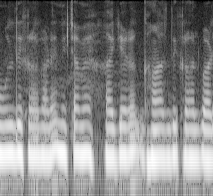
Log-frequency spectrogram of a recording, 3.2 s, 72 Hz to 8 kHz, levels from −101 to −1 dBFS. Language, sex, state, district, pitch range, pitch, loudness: Bhojpuri, female, Uttar Pradesh, Ghazipur, 180-195 Hz, 185 Hz, -11 LUFS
